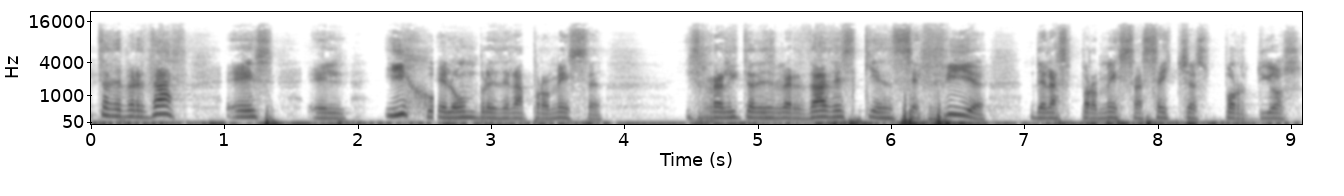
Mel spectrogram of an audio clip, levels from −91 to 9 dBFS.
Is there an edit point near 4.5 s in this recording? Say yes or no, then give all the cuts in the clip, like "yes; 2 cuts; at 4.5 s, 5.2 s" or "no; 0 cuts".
no; 1 cut; at 2.6 s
